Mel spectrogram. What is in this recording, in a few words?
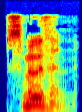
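"smoothen", British English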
